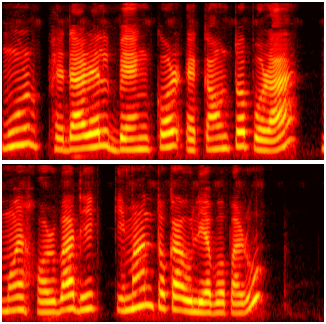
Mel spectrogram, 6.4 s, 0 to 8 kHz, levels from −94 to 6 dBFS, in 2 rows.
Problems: none marked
